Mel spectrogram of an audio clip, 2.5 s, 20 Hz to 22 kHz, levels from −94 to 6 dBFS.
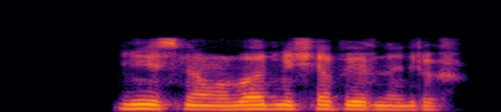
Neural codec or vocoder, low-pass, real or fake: codec, 16 kHz, 4 kbps, FreqCodec, smaller model; 5.4 kHz; fake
